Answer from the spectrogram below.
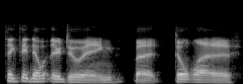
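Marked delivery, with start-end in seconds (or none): none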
